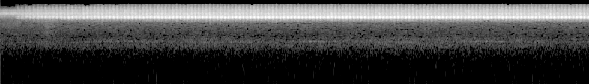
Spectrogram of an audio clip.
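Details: A continuous shrill insect trill from grasshoppers, with no music. It fades in over the first second or two, then holds as a bright, evenly pulsing high hiss with a steady rhythm.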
